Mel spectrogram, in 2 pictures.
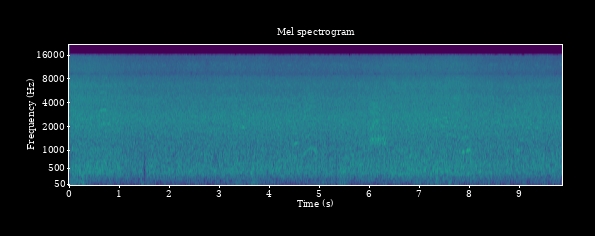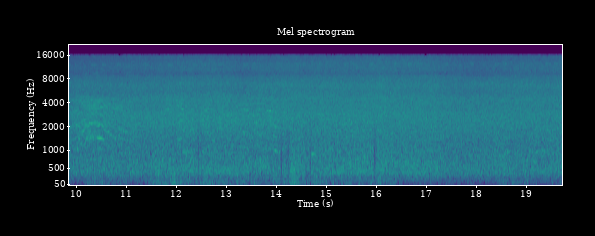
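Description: Surf breaking on a sandy beach: a steady, even wash of waves, with one brief knock about fourteen seconds in.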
